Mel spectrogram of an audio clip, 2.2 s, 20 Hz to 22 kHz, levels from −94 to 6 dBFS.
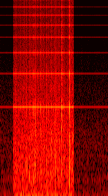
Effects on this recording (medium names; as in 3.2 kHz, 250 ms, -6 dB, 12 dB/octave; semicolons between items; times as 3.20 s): a buzz of ramps at a fixed pitch in blocks of 16 samples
